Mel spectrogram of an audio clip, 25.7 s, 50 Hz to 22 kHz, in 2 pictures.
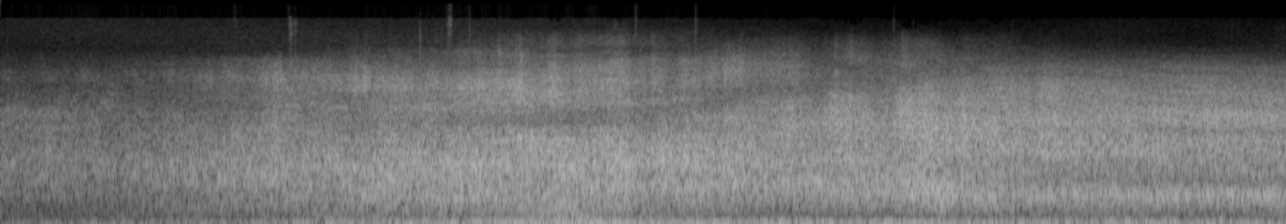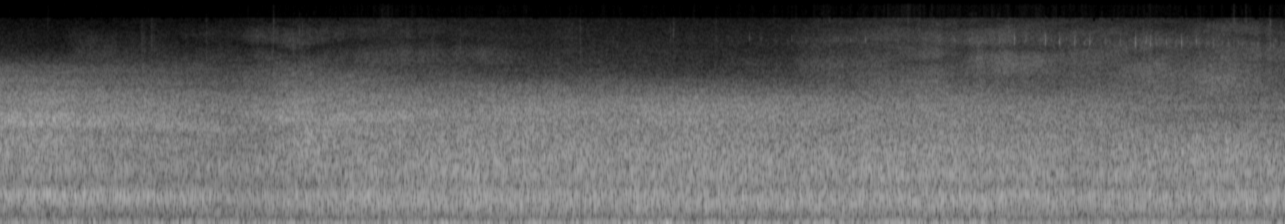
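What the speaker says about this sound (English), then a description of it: "We've got China Southern Airlines, an A350-900 from Guangzhou." China Southern Airlines Airbus A350-900 jet, flight from Guangzhou, at London Heathrow: a loud, sustained turbofan roar that swells and holds for the full length, with no talk.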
